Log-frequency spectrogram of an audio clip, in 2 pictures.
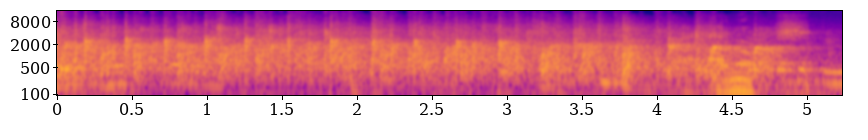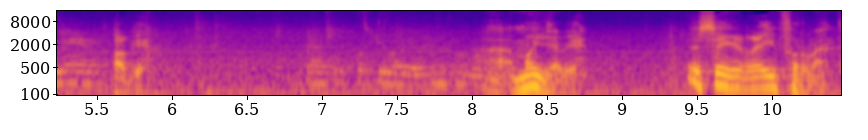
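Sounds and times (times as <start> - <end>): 
audience applause: 0.0 - 5.2
speech: 4.4 - 6.0, 7.3 - 10.4.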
